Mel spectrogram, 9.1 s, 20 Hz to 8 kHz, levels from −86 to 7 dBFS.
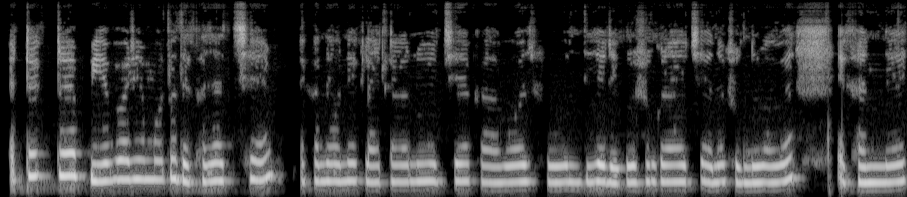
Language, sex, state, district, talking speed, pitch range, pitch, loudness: Bengali, female, West Bengal, Purulia, 165 wpm, 250-280 Hz, 260 Hz, -17 LUFS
